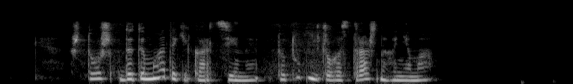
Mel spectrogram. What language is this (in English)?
Belarusian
